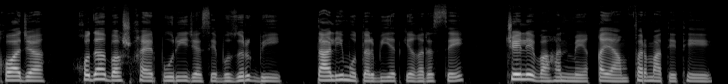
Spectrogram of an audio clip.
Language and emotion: Urdu, neutral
